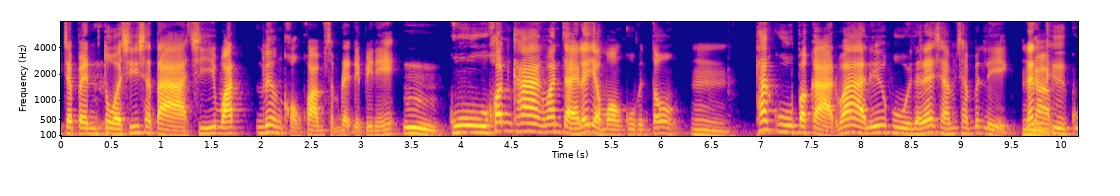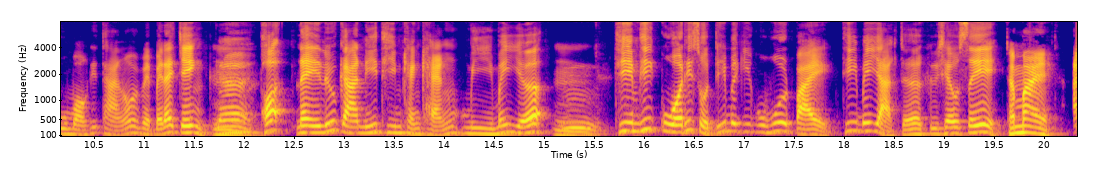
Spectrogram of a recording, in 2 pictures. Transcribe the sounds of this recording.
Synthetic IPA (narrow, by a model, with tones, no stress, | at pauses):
t͡ɕa˨˩pe˧nt̪u˧ɐt͡ɕʰiː˦˥sʰa˧t̪aː˧t͡ɕʰiː˦˥wa˦˥t̪̚ɾɯ˥˩əŋkʰɔː˩˦ŋkʰwaː˧msa˩˦mɾe˨˩t̪̚na˧jpiː˧niː˦˥˧kuː˧kʰɔ˥˩nkʰaː˥˩ŋma˥˩nt͡ɕa˧jlɛː˦˥jaː˨˩mɔː˧ŋkuː˧pe˧nt̪o˥˩ŋ | t̪ʰaː˥˩kuː˧pɾa˧ka̰ː˨˩t̪̚waː˥˩liː˦˥a˥˩pʰuː˧t͡ɕa˨˩daː˥˩jt͡ɕʰa˦˥mt͡ɕʰa˦˥npe˧nliː˨˩k̚na˥˨n˧kʰɯː˧kuː˧mɔː˧ŋt̪ʰi˥˩t̪ʰːaː˧ŋkɔ˦˥ma˧˥˩pe˧npa˧jdaː˥˩jt͡ɕi˧ŋ˧pʰɔ˦˥ʔna˧jɾi˦˥kaː˧nːiː˦˥t̪ʰiː˧mkʰɛ˨˩˦ŋkʰɛ˩˦ŋmiː˧ma˥˩jːɤ˦˥ʔt̪ʰiː˧mt̪ʰiː˥˩ku˧ɐt̪ʰiː˥˩su˨˩t̪̚ʰːiː˥˩ma˦˥˩kiː˦˥kuː˧pʰuː˥˩t̪̚pa˧jt̪ʰiː˥˩ma˥˩ja̰ː˨˩k̚t͡ɕɤː˧kʰɯː˧t͡ɕʰe˧wsiː˧˥˩t̪ʰa˧mːa˧j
